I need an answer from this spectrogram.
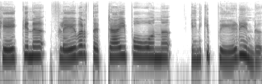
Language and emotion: Malayalam, fearful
